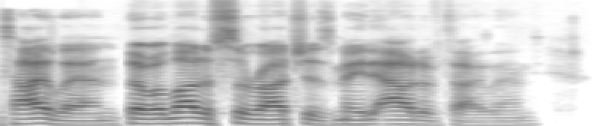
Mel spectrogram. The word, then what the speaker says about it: Sriracha: What do you do with the first R? Basically, don't pronounce it. So, just sir. Yeah. Sriracha. Si Sriracha. So, you're mispronouncing that. You got to pronounce the R. Surely. I I don't think you do. Secondary. More like a sha shuratza. Shuratza. Okay, we'll go with that.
